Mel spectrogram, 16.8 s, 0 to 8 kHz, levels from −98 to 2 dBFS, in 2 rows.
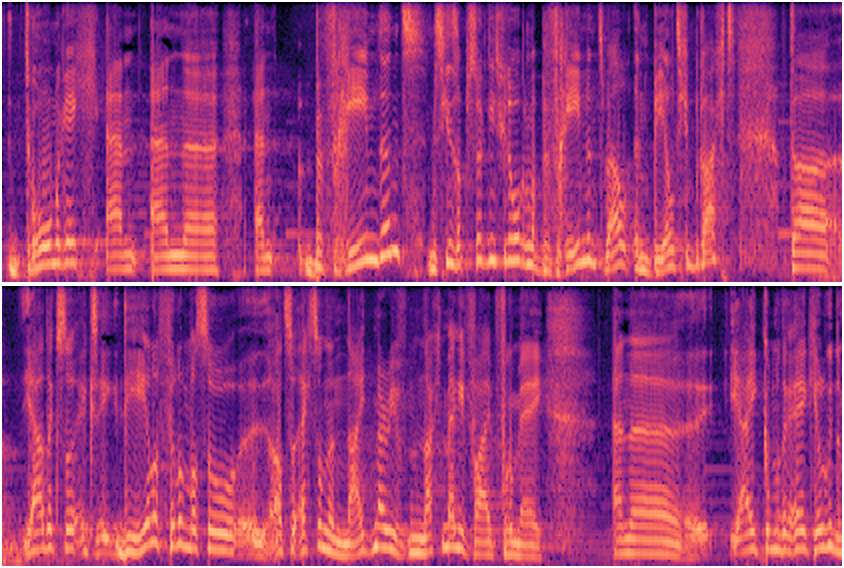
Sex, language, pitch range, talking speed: male, Dutch, 130-185 Hz, 170 wpm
